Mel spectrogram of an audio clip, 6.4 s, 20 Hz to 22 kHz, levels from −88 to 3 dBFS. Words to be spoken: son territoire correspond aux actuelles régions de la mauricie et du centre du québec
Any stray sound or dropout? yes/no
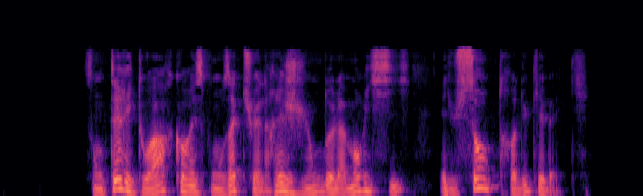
no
